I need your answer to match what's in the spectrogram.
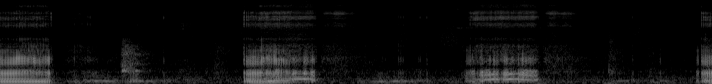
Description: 9 week bulldog puppy snoring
